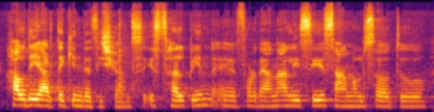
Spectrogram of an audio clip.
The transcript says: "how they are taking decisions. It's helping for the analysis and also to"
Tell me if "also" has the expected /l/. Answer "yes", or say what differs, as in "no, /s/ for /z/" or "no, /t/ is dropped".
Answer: yes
